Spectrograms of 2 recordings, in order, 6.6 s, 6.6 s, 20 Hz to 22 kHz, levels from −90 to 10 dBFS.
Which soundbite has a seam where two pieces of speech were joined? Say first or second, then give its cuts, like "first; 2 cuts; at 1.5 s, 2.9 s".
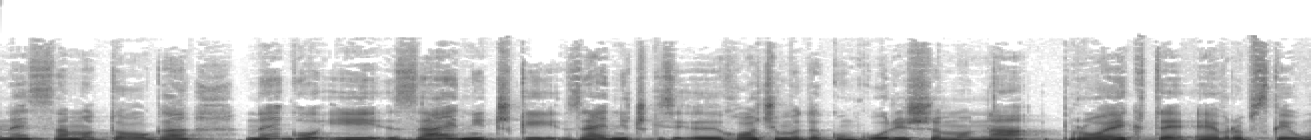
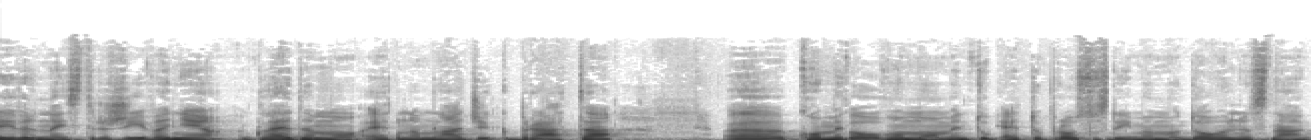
second; 4 cuts; at 2.0 s, 4.2 s, 5.0 s, 5.5 s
